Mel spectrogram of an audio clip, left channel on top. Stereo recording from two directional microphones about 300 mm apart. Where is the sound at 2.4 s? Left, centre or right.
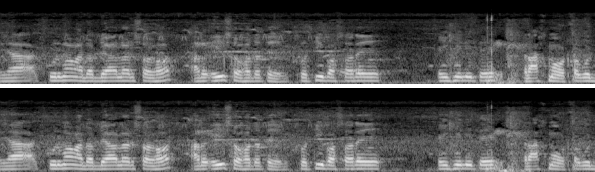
Right.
